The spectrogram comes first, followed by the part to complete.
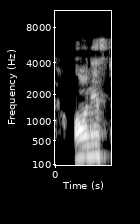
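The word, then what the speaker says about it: honest: जैसे गुड ग का साउंड है ए आएगा। ऑनेस्ट अ का साउंड है एन आएगा।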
